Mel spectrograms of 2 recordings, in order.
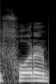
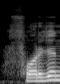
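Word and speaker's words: foreign: यहां पे लिखा है यहां पे फॉरेन पढ़ाएगा। फर्जन नहीं यहां पे फॉरेन पढ़ाएगा। ठीक है? यहां पे फॉरजन नहीं फॉरेन पढ़ाएगा। यहां पे जी साइलेंट है फॉरेन।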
